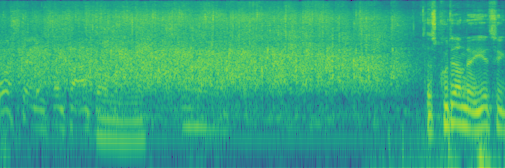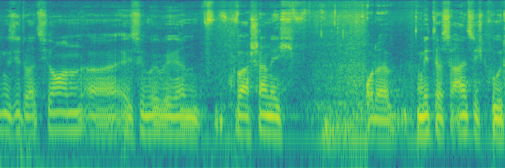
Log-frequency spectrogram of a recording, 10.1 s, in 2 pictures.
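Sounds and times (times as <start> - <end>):
audience applause: 0.0 - 4.2
speech: 0.5 - 2.4, 4.2 - 10.0
faint voices murmuring: 0.9 - 2.6.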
